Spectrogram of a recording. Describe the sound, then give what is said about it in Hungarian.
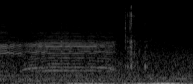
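A goat bleats in one long, wavering, nasal cry, followed by a short burst of rustling noise. “ez egy kecske, teljesen mindegy. Megpuffantom a kecskét, és lesz húsink.”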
